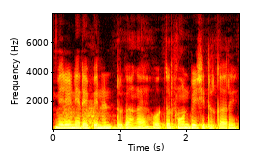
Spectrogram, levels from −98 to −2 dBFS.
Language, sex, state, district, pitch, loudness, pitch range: Tamil, male, Tamil Nadu, Nilgiris, 95 Hz, -16 LUFS, 90-100 Hz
